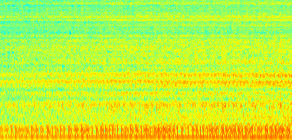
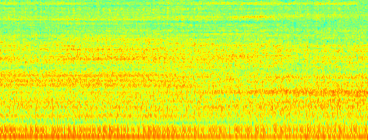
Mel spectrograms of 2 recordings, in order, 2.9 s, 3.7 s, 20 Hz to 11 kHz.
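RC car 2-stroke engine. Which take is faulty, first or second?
first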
